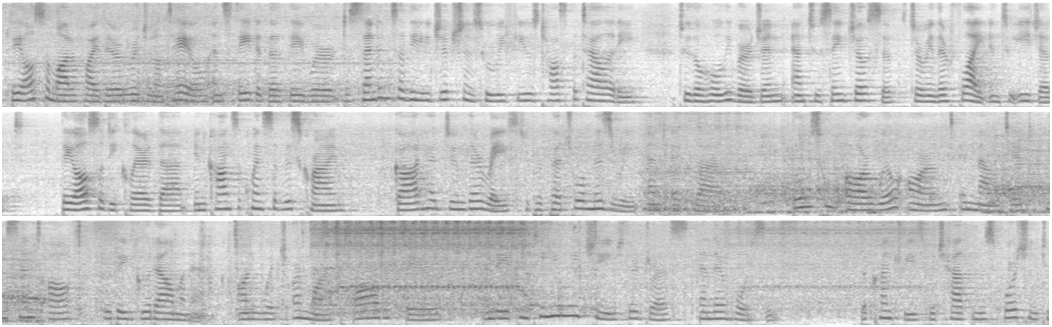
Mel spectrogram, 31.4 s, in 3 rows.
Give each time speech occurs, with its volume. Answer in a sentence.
You can hear the speech from 0.1 to 28.9 s, at a steady volume; and briefly from 29.6 to 31.3 s.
